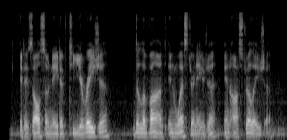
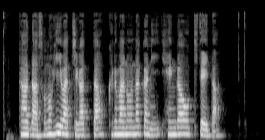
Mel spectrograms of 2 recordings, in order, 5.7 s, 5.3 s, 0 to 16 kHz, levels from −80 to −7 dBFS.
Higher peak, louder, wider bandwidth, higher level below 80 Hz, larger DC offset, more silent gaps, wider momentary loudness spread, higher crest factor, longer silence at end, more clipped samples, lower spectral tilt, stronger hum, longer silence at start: second, -12 dBFS vs -4 dBFS; second, -31 LUFS vs -19 LUFS; about the same, 11.5 kHz vs 11.5 kHz; about the same, -58 dBFS vs -58 dBFS; neither; neither; first, 11 LU vs 7 LU; about the same, 20 dB vs 18 dB; second, 0 s vs 0.85 s; neither; about the same, -5 dB/octave vs -6 dB/octave; neither; second, 0.2 s vs 0.4 s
